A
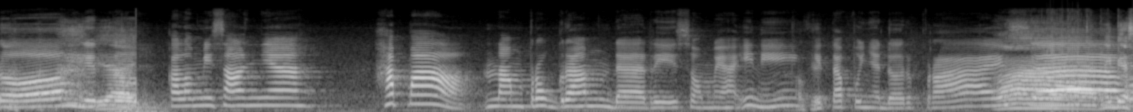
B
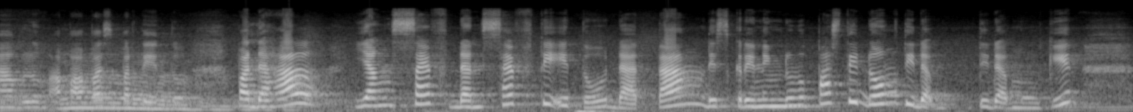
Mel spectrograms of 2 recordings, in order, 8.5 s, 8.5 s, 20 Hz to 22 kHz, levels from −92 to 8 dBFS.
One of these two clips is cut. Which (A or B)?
A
